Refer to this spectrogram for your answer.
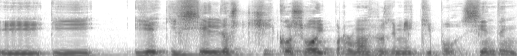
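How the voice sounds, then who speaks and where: A man's fairly high voice with a slight Yucatecan accent, ordinary pitch variation and a moderate pace. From Yucatán, Mexico. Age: 40s. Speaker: corporate director. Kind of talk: interview conversation. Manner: halting, many fillers and repetitions.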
